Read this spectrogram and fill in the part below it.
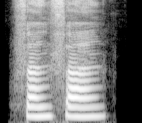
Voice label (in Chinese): "翻番", Chinese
